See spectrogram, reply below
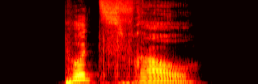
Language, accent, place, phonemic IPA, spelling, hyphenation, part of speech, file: German, Germany, Berlin, /ˈpʊt͡sˌfʁaʊ̯/, Putzfrau, Putz‧frau, noun, De-Putzfrau.ogg
- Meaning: charwoman, female cleaner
